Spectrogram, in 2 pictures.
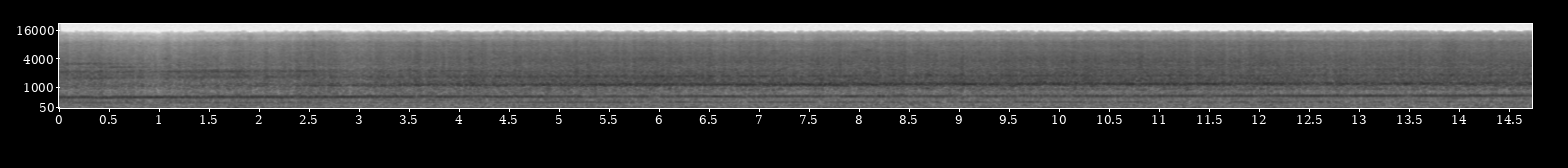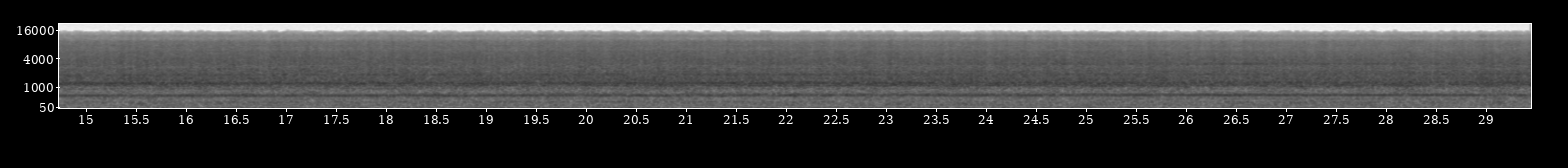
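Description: Interior of a moving 81-717.6 Moscow Metro car: steady running noise of the wheels on the rails, with a whine from the traction drive whose two tones slowly rise in pitch.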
